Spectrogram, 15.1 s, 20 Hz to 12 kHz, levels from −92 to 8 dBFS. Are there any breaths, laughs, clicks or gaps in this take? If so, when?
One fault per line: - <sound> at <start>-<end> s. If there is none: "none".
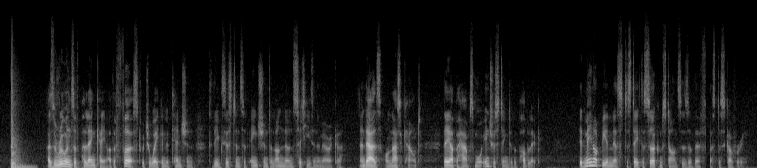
- thud at 0.2-0.8 s
- dropout at 14.1-14.2 s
